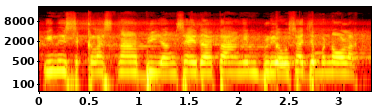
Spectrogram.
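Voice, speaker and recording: A man voicing a tearful, repentant sinful woman who pleads in a halting voice. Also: extremely high pitch, monotone, fairly bright tone, reverberant, in a large hall. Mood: despairing.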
